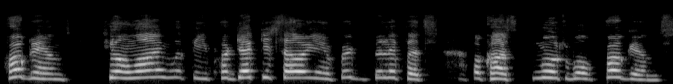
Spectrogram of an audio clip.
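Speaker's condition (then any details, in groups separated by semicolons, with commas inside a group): Cerebral palsy; from birth, affects movement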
